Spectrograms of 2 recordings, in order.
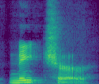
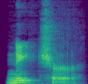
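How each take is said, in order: First: The middle consonant is a ch. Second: The middle consonant is a ch.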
